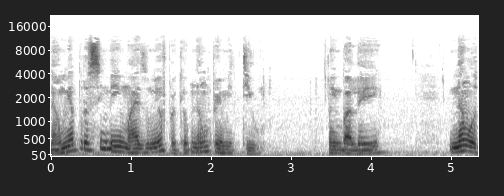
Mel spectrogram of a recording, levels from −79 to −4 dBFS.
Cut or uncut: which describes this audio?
cut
